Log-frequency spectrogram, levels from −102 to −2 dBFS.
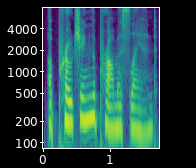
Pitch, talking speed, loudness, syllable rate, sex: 175 Hz, 140 wpm, -18 LUFS, 5.0 syllables/s, female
